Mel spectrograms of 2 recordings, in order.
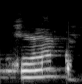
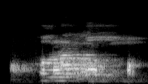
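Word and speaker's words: خَلَقْ: Bacanya itu khalaq karena ada wakaf. Nah, baris fathah ini kita ubah menjadi bukan kita ubah ya, dibacanya itu mati karena ada si ini si wakaf. begitu.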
